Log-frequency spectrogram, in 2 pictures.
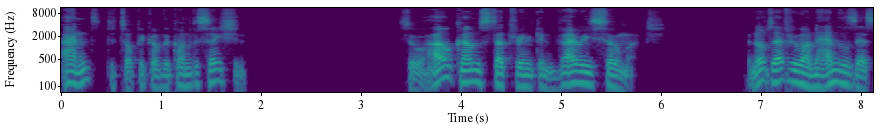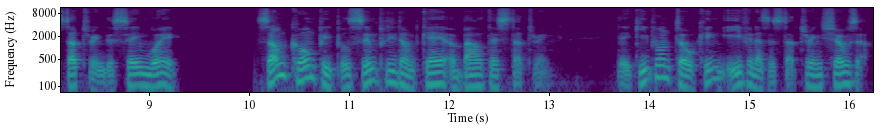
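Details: Adult male narrator; typical fluent speech.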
